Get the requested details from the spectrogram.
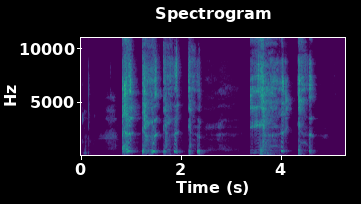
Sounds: Cough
